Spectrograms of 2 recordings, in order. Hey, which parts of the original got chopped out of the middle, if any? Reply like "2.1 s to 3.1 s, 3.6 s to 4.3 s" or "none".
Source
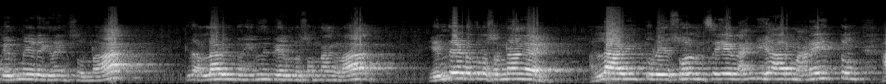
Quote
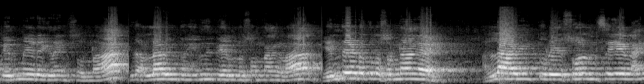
1.3 s to 1.9 s, 3.8 s to 4.3 s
